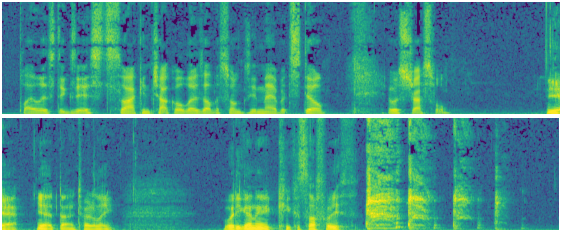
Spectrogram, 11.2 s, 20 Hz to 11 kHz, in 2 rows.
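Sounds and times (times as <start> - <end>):
low steady hum: 0.0 - 11.1
speech: 0.2 - 4.6, 5.4 - 7.0, 7.8 - 9.2
sharp close-miked coughs: 9.2 - 10.8.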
